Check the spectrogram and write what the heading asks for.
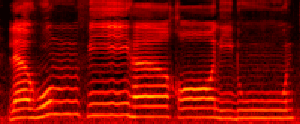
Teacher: Sedangkan mim sakinah bertemu dengan fa tak ada dengung. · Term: izhar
